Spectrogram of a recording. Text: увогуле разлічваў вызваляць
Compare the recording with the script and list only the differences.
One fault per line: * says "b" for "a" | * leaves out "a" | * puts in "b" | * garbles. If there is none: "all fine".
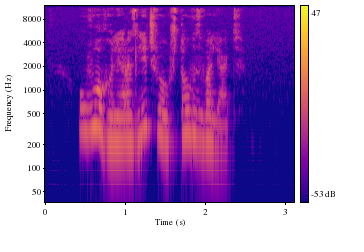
* puts in "што"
